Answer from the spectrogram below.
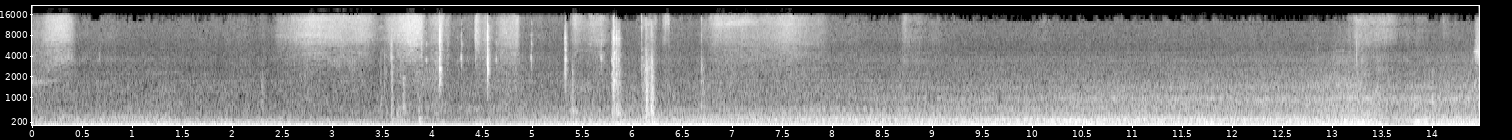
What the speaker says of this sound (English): So there's an example of us just accelerating normally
